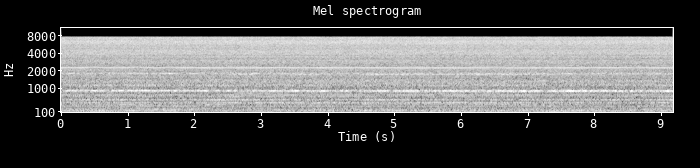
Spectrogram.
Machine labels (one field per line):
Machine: pump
